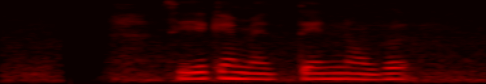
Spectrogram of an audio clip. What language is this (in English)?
Sinhala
